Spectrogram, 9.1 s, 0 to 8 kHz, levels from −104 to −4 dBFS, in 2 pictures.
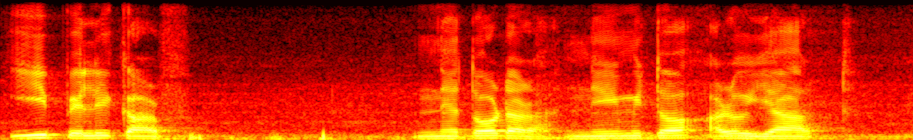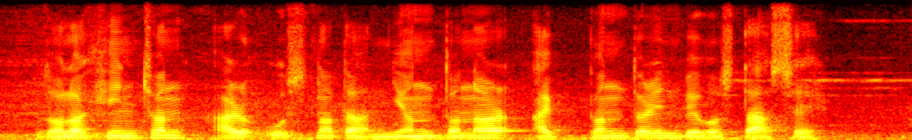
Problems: constant background noise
